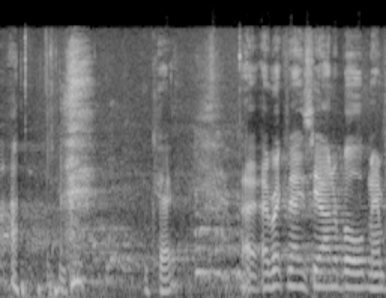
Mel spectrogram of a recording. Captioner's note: laughter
